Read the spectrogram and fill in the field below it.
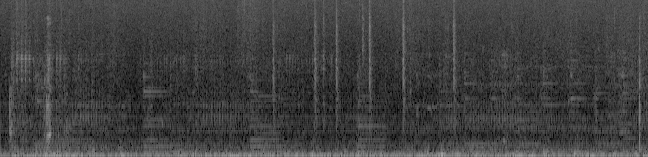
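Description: Steady low rumble inside a moving SNCF train carriage, with scattered light clicks and creaks over a constant drone. No one speaks.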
